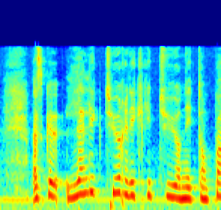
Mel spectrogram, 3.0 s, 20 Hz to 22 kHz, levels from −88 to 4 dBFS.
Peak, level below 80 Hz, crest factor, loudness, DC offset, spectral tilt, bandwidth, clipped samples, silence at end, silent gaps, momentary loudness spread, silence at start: 0 dBFS; -38 dBFS; 12 dB; -12 LUFS; under 0.1%; -5 dB/octave; 10 kHz; 0.1%; 0 s; none; 5 LU; 0 s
